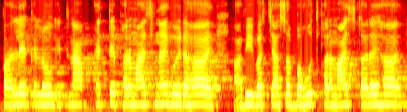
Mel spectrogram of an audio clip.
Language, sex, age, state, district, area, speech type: Maithili, female, 18-30, Bihar, Samastipur, urban, spontaneous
